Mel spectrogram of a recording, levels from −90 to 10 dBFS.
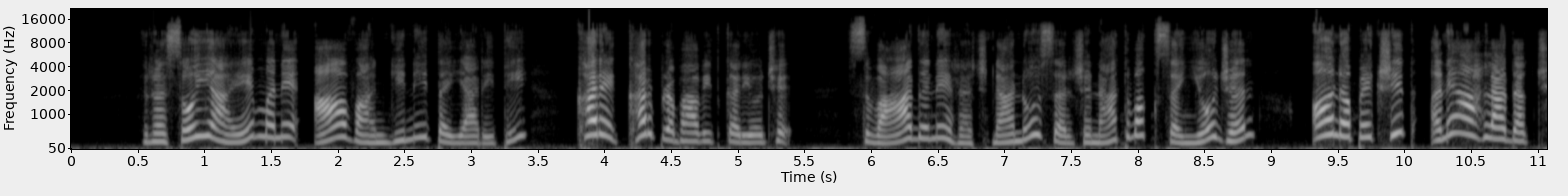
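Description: From start to finish the speech has a thin, flickering treble and a gritty, grainy edge, plainly audible and likely Bluetooth SBC compression at a low bitrate, around 96 kbps, starving the upper sub-bands of bits. A spectrogram shows nothing above 17.3 kHz and patchy, blotchy high bands.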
